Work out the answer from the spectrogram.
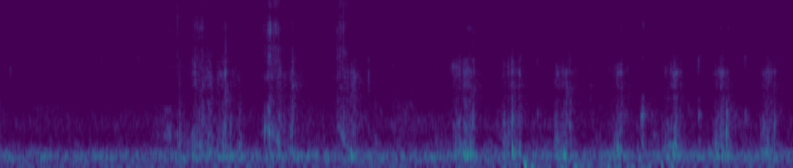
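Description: Chewing and crunching of fried fast food (fries, onion rings, corn dogs or nuggets), close to the microphone: irregular short crunches, several a second, starting about a second and a half in.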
